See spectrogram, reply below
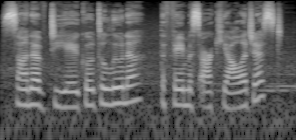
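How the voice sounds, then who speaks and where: A woman's voice: mid-range voice, a little fast, a little hiss or hum, natural voice. An actress playing a polite, inquisitive female newspaper reporter in a video game, speaking in a probing way. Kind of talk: video game character dialogue.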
